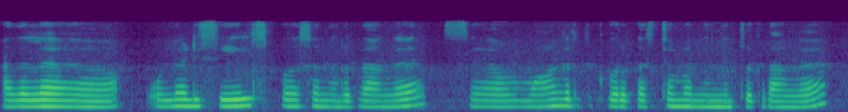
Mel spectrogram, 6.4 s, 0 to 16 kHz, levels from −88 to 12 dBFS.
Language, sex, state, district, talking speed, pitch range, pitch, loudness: Tamil, female, Tamil Nadu, Kanyakumari, 105 wpm, 195-210 Hz, 200 Hz, -19 LUFS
